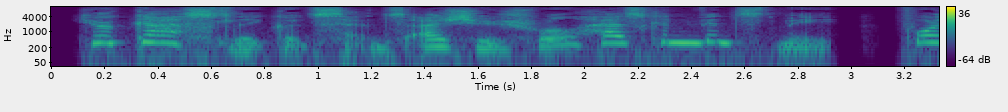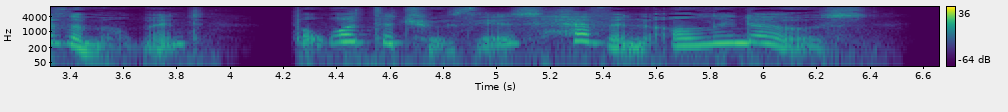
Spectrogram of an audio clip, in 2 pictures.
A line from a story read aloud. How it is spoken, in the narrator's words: he exclaimed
